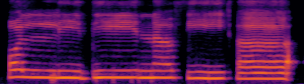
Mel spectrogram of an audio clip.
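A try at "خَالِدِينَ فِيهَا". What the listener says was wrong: Bukan hol, tapi ho panjang dulu. Holidi. Ini kan juga sama panjang, Ya, ini kan panjang ya, supaya nggak curi nafas.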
